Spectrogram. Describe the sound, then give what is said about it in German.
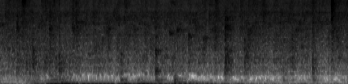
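Steady, dense sizzling of bell peppers frying in a hot pan, turned with a fork or tongs so they brown a little on all sides, with occasional sharper crackles and pops, fairly loud, with no voices. “Dann nehmen wir eine Gabel oder eine Zange zum Umdrehen der Paprikaschoten, die von allen Seiten ein bisschen angebraten werden.”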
